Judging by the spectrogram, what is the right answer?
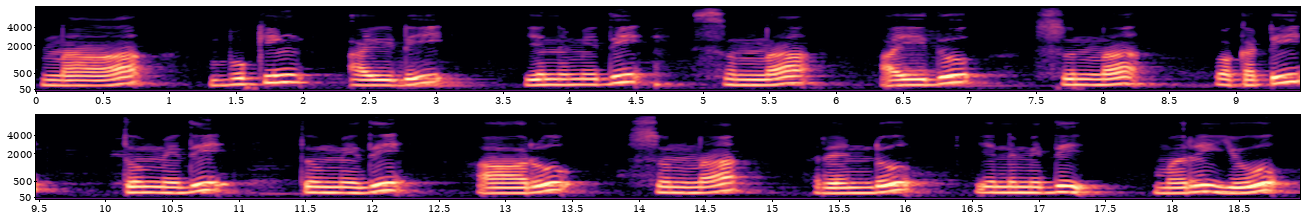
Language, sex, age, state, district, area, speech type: Telugu, male, 30-45, Andhra Pradesh, Nellore, rural, read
